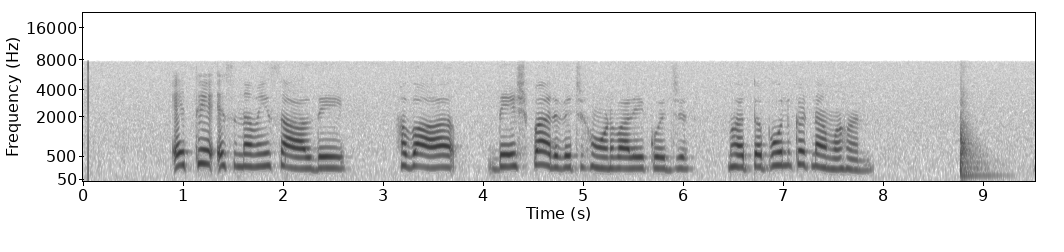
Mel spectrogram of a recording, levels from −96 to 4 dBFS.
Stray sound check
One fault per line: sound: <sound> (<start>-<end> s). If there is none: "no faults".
sound: thud (8.8-9.3 s)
